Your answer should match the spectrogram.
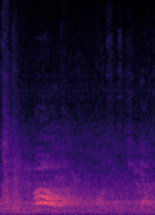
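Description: Indistinct voices of people talking in a large hall, with a short knock at the very start and one voice calling out loudly about half a second in.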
